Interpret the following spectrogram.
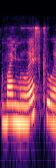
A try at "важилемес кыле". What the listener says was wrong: Важилемес, не съедай слоги. Важилемес кыле.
